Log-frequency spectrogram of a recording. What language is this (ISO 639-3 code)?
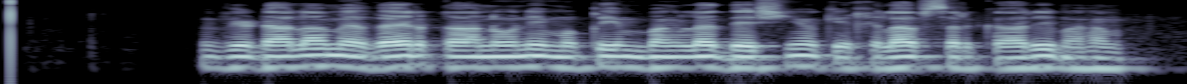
urd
